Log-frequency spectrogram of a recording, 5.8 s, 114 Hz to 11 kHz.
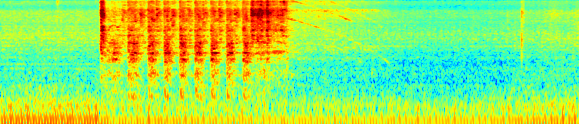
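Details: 2013 Nissan Rogue, push-button start: starter cranks with a quick rhythmic chug, about three per second for two seconds, then stops without catching. Crank no start; ECM not communicating with scanner; battery later found at 2V.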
